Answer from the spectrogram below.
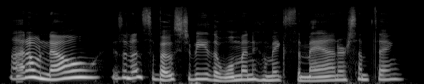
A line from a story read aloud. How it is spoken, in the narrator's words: His bride laughed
